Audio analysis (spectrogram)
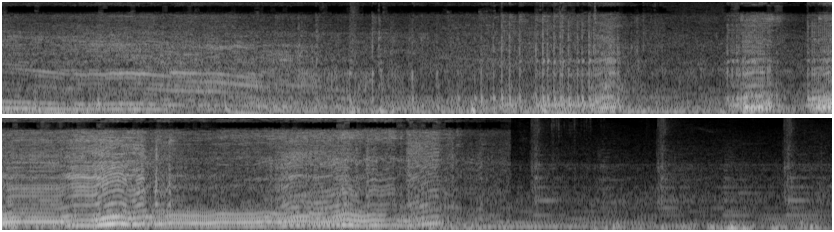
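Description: Dirt bike engine buzzing and revving as it is ridden, rising and falling in pitch through gear changes, fairly close and then easing off toward the end.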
